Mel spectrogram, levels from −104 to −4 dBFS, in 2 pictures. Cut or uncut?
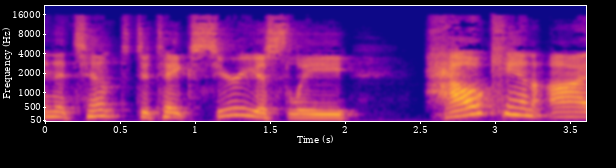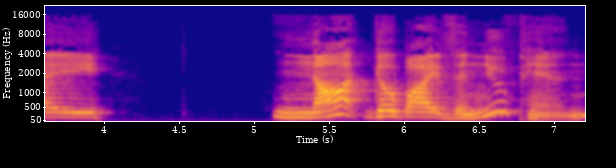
uncut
